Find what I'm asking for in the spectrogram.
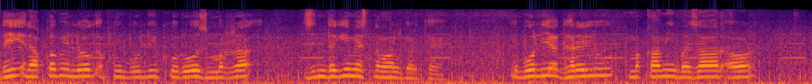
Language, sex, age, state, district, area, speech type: Urdu, male, 18-30, Bihar, Madhubani, rural, spontaneous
